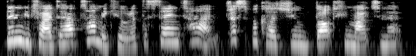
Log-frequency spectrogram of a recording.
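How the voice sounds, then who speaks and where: A shrewd, unruffled gentleman sleuth acted by a woman speaks in a somewhat high voice. The delivery is wry and assured, as in an old radio mystery, on a dull recording. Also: brisk, slightly rough. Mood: accusing. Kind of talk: old-time radio drama acting. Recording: dull, muffled lo-fi audio.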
